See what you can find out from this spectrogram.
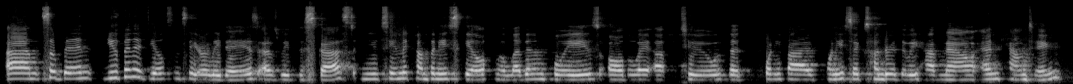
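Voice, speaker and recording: A woman is moderating a fireside chat on stage. Her voice sits a little high but has a mellow, soft tone. She is friendly as she steers the questions. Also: steady tone, moderate pace, few pauses, poor audio.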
